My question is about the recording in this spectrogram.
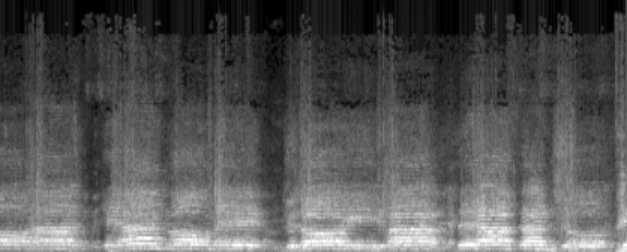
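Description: Men chanting a Persian noha, a Muharram mourning lament, in melodic phrases of about two seconds each with short breaks between them.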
